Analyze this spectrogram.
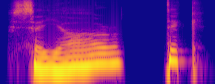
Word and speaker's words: سيارتك: سيارتك. Small e under the letter before kaf.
